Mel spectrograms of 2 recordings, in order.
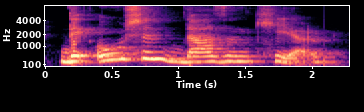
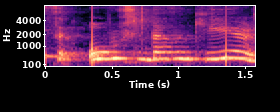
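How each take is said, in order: First: Said in the usual way. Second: Much higher, mock-grand voice; a higher playful voice for the ocean; put-on voice. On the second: Shown as a demonstration. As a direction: say it again in a lofty funny voice. Repeats line in put-on voice.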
